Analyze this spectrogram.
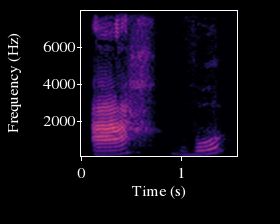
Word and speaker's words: árvore: Aqui é o caso de árvore. Ó, árvore, né? 3 sílabas. Só que o mais forte é o A, então ela é proparoxítona.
